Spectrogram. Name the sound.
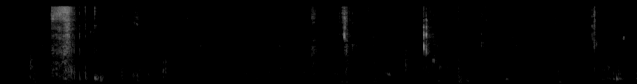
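eating spicy sour pickles with peppermint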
